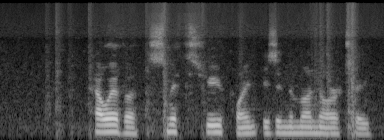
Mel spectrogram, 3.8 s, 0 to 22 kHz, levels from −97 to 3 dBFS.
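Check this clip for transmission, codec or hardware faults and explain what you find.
One fault is present, and it runs through the whole clip: noise suppressor artifacts. The room noise, sitting about 15 dB below the speech, sinks away in the gaps and rises again under each phrase, so the background pumps in step with the talking. A suppressor is judging which frequency bands hold steady noise and pulling them down frame by frame, by about 16 dB here. It lets the noise back through whenever speech fills those bands.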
